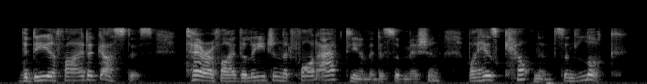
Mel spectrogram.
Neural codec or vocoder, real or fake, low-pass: none; real; 5.4 kHz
